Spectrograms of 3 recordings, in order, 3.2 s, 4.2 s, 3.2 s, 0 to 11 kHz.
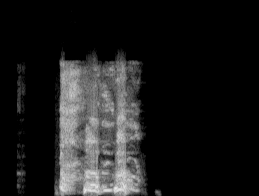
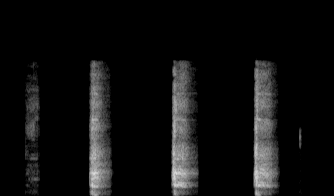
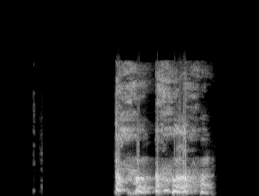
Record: {"cough_length": "3.2 s", "cough_amplitude": 30610, "cough_signal_mean_std_ratio": 0.43, "exhalation_length": "4.2 s", "exhalation_amplitude": 28428, "exhalation_signal_mean_std_ratio": 0.26, "three_cough_length": "3.2 s", "three_cough_amplitude": 29907, "three_cough_signal_mean_std_ratio": 0.44, "survey_phase": "beta (2021-08-13 to 2022-03-07)", "age": "45-64", "gender": "Male", "wearing_mask": "No", "symptom_none": true, "smoker_status": "Ex-smoker", "respiratory_condition_asthma": false, "respiratory_condition_other": false, "recruitment_source": "REACT", "submission_delay": "1 day", "covid_test_result": "Negative", "covid_test_method": "RT-qPCR", "influenza_a_test_result": "Negative", "influenza_b_test_result": "Negative"}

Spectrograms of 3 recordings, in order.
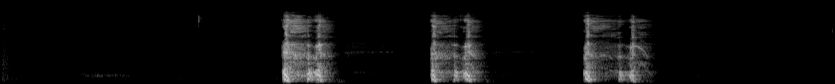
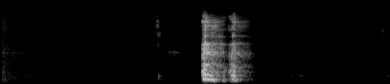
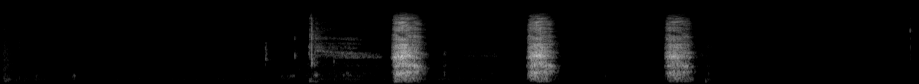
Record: {"three_cough_length": "8.4 s", "three_cough_amplitude": 28563, "three_cough_signal_mean_std_ratio": 0.27, "cough_length": "3.9 s", "cough_amplitude": 32338, "cough_signal_mean_std_ratio": 0.2, "exhalation_length": "9.2 s", "exhalation_amplitude": 18046, "exhalation_signal_mean_std_ratio": 0.22, "survey_phase": "beta (2021-08-13 to 2022-03-07)", "age": "65+", "gender": "Male", "wearing_mask": "No", "symptom_none": true, "smoker_status": "Never smoked", "respiratory_condition_asthma": false, "respiratory_condition_other": false, "recruitment_source": "REACT", "submission_delay": "1 day", "covid_test_result": "Negative", "covid_test_method": "RT-qPCR"}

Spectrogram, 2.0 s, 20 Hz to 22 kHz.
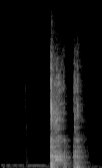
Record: {"cough_length": "2.0 s", "cough_amplitude": 7908, "cough_signal_mean_std_ratio": 0.37, "survey_phase": "beta (2021-08-13 to 2022-03-07)", "age": "18-44", "gender": "Male", "wearing_mask": "No", "symptom_cough_any": true, "smoker_status": "Never smoked", "respiratory_condition_asthma": false, "respiratory_condition_other": false, "recruitment_source": "REACT", "submission_delay": "1 day", "covid_test_result": "Negative", "covid_test_method": "RT-qPCR", "influenza_a_test_result": "Negative", "influenza_b_test_result": "Negative"}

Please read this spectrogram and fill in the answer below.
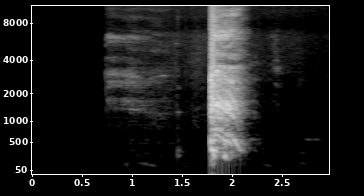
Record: {"cough_length": "3.0 s", "cough_amplitude": 31315, "cough_signal_mean_std_ratio": 0.26, "survey_phase": "alpha (2021-03-01 to 2021-08-12)", "age": "45-64", "gender": "Male", "wearing_mask": "No", "symptom_none": true, "symptom_onset": "12 days", "smoker_status": "Never smoked", "respiratory_condition_asthma": false, "respiratory_condition_other": false, "recruitment_source": "REACT", "submission_delay": "1 day", "covid_test_result": "Negative", "covid_test_method": "RT-qPCR"}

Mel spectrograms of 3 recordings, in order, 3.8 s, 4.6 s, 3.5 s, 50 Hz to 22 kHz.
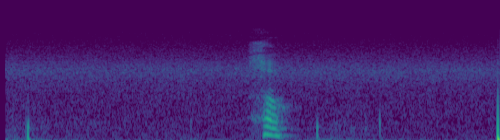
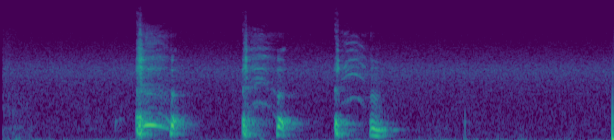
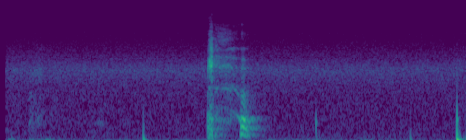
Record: {"exhalation_length": "3.8 s", "exhalation_amplitude": 3494, "exhalation_signal_mean_std_ratio": 0.23, "three_cough_length": "4.6 s", "three_cough_amplitude": 2974, "three_cough_signal_mean_std_ratio": 0.37, "cough_length": "3.5 s", "cough_amplitude": 2108, "cough_signal_mean_std_ratio": 0.32, "survey_phase": "beta (2021-08-13 to 2022-03-07)", "age": "45-64", "gender": "Female", "wearing_mask": "No", "symptom_cough_any": true, "symptom_runny_or_blocked_nose": true, "symptom_sore_throat": true, "symptom_fatigue": true, "symptom_fever_high_temperature": true, "symptom_headache": true, "smoker_status": "Ex-smoker", "respiratory_condition_asthma": false, "respiratory_condition_other": false, "recruitment_source": "Test and Trace", "submission_delay": "2 days", "covid_test_result": "Positive", "covid_test_method": "RT-qPCR", "covid_ct_value": 17.2, "covid_ct_gene": "ORF1ab gene", "covid_ct_mean": 17.9, "covid_viral_load": "1400000 copies/ml", "covid_viral_load_category": "High viral load (>1M copies/ml)"}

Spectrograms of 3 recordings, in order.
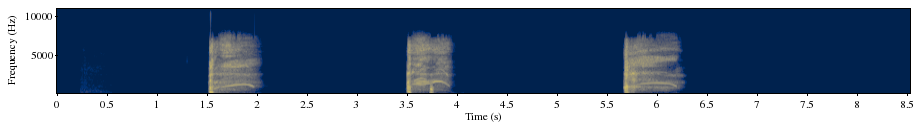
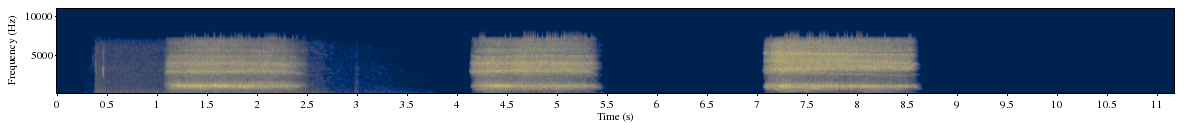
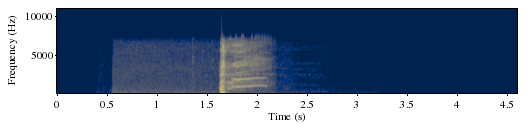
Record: {"three_cough_length": "8.5 s", "three_cough_amplitude": 32697, "three_cough_signal_mean_std_ratio": 0.25, "exhalation_length": "11.2 s", "exhalation_amplitude": 32697, "exhalation_signal_mean_std_ratio": 0.51, "cough_length": "4.6 s", "cough_amplitude": 32697, "cough_signal_mean_std_ratio": 0.2, "survey_phase": "beta (2021-08-13 to 2022-03-07)", "age": "65+", "gender": "Male", "wearing_mask": "No", "symptom_runny_or_blocked_nose": true, "symptom_sore_throat": true, "symptom_headache": true, "symptom_onset": "12 days", "smoker_status": "Never smoked", "respiratory_condition_asthma": false, "respiratory_condition_other": false, "recruitment_source": "REACT", "submission_delay": "7 days", "covid_test_result": "Negative", "covid_test_method": "RT-qPCR", "influenza_a_test_result": "Negative", "influenza_b_test_result": "Negative"}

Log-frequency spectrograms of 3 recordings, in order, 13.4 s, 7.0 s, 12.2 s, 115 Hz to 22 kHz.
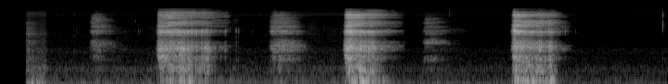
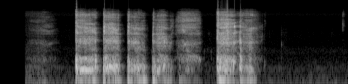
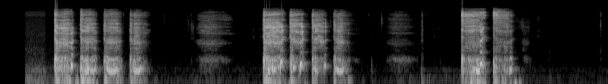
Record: {"exhalation_length": "13.4 s", "exhalation_amplitude": 21669, "exhalation_signal_mean_std_ratio": 0.39, "cough_length": "7.0 s", "cough_amplitude": 26028, "cough_signal_mean_std_ratio": 0.47, "three_cough_length": "12.2 s", "three_cough_amplitude": 26028, "three_cough_signal_mean_std_ratio": 0.42, "survey_phase": "alpha (2021-03-01 to 2021-08-12)", "age": "65+", "gender": "Female", "wearing_mask": "No", "symptom_cough_any": true, "symptom_shortness_of_breath": true, "smoker_status": "Ex-smoker", "respiratory_condition_asthma": false, "respiratory_condition_other": true, "recruitment_source": "REACT", "submission_delay": "1 day", "covid_test_result": "Negative", "covid_test_method": "RT-qPCR"}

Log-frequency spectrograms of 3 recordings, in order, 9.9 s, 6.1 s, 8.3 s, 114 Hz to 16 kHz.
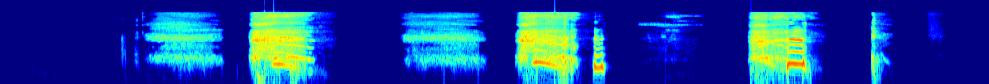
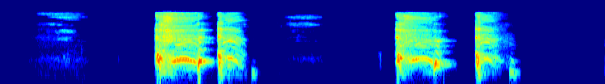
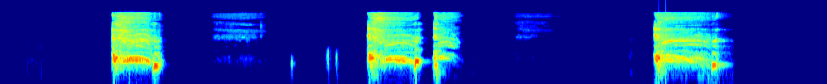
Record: {"exhalation_length": "9.9 s", "exhalation_amplitude": 32767, "exhalation_signal_mean_std_ratio": 0.37, "cough_length": "6.1 s", "cough_amplitude": 28952, "cough_signal_mean_std_ratio": 0.36, "three_cough_length": "8.3 s", "three_cough_amplitude": 32768, "three_cough_signal_mean_std_ratio": 0.35, "survey_phase": "beta (2021-08-13 to 2022-03-07)", "age": "18-44", "gender": "Female", "wearing_mask": "No", "symptom_cough_any": true, "symptom_new_continuous_cough": true, "symptom_runny_or_blocked_nose": true, "symptom_sore_throat": true, "symptom_headache": true, "symptom_onset": "1 day", "smoker_status": "Never smoked", "respiratory_condition_asthma": false, "respiratory_condition_other": false, "recruitment_source": "Test and Trace", "submission_delay": "1 day", "covid_test_result": "Negative", "covid_test_method": "RT-qPCR"}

